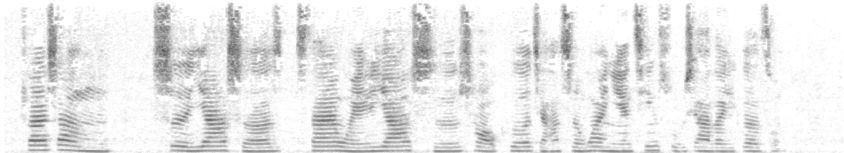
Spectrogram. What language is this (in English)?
Chinese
